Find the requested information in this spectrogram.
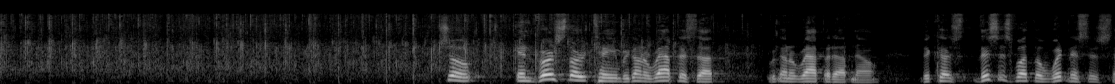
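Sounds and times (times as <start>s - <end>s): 
audience hand clapping: 0.0s - 7.9s
speech: 4.5s - 11.1s.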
